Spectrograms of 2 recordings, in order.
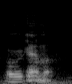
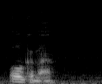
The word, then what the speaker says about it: Orgrimmar: I was like, Origama. They're like, Orgrimmar.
